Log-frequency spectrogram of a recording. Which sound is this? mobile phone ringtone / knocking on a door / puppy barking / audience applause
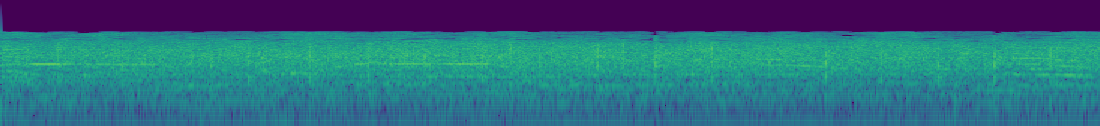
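audience applause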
